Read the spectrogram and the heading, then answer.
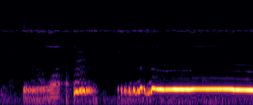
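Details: Champion puter pelung ringneck dove with a thick-ended melung voice: a few pulsed, rolling coo notes, a pause, then more stuttering notes that lead into a long, even, sustained coo.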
